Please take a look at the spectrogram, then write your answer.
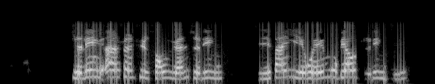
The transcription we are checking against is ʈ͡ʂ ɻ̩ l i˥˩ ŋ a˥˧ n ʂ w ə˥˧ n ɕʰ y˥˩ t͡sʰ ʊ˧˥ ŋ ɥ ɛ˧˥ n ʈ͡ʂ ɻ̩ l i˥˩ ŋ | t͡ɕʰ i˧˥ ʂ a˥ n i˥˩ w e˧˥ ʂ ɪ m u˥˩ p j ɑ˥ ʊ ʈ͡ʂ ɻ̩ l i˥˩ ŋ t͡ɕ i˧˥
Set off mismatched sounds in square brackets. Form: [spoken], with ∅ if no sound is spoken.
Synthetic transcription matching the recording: ʈ͡ʂ ɻ̩ l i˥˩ ŋ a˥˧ n ʂ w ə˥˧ n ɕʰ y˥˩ t͡sʰ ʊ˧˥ ŋ ɥ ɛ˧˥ n ʈ͡ʂ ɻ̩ l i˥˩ ŋ | [t͡ɕ] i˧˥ [f] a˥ n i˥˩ w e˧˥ [∅] ɪ m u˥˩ p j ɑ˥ ʊ ʈ͡ʂ ɻ̩ l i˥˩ ŋ t͡ɕ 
